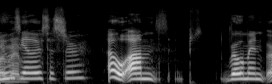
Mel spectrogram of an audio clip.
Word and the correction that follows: Ronan: or why can't I say her name? I have no idea how to say it. – Ronan? – Sarcy Ronan.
